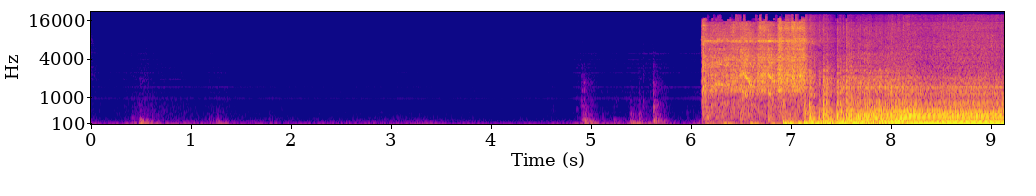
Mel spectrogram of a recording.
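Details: 2006 Subaru Forester after new AutoShack exhaust manifold install and tightening bad positive battery cable bolts; after a quiet stretch engine catches at once and settles into steady even idle, no ticks or leaks; normal start and idle.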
